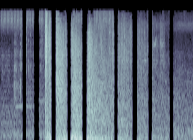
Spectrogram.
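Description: A loud explosion booms nearby and rumbles away.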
